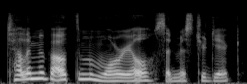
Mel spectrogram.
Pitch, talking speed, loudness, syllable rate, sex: 190 Hz, 195 wpm, -20 LUFS, 4.7 syllables/s, female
